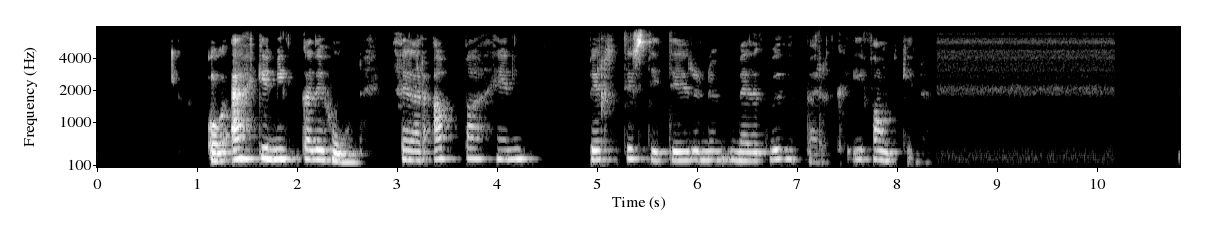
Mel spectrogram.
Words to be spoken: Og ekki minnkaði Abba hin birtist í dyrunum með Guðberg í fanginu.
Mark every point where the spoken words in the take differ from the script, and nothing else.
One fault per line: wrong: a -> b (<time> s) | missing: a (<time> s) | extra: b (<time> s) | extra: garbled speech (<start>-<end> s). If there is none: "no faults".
extra: hún þegar (2.4 s)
